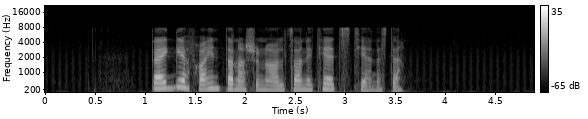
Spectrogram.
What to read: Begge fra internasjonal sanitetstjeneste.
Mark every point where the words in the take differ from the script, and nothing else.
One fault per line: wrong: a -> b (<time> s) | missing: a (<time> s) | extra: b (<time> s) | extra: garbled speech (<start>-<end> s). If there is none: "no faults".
no faults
